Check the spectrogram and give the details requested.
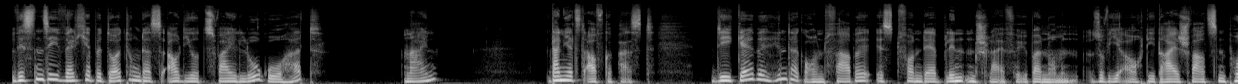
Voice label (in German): Hochdeutsch; sprechproben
